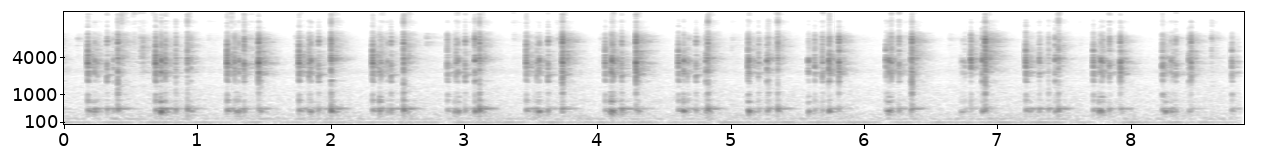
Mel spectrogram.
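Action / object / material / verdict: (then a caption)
tap / plastic mouthwash bottle partly filled with liquid / plastic / none. Long nails tap quickly on a medium clear plastic mouthwash bottle with a label, partly filled with blue liquid and held horizontally. The result is bursts of bright, dry, clicky taps, roughly two per second, each fading fast, over a faint steady low hum.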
